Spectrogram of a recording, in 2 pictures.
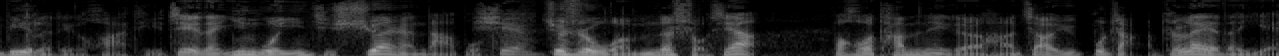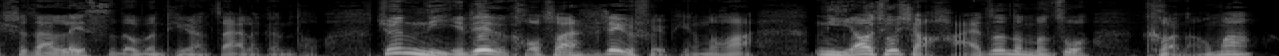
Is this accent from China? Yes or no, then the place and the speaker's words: yes; China; 我们中国人确实很多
